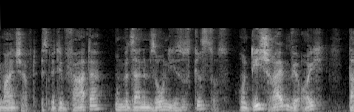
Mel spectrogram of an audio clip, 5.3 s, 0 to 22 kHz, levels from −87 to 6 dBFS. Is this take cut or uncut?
cut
